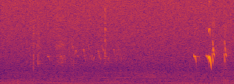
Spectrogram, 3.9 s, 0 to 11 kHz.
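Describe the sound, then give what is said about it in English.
Faint crossbill type 2 calls from bird 387 in the background, a few short, high, downslurred chips, with one clearer pair of notes near the end, over a steady low hum. No one speaks. “Nothing, that other type 2 in the background is bird 387.”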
